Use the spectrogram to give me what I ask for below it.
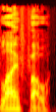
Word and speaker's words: LIFO: Pronounced LIFO, the company assumes that the last item making its way into inventory, or most recent, is assumed to be sold first.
